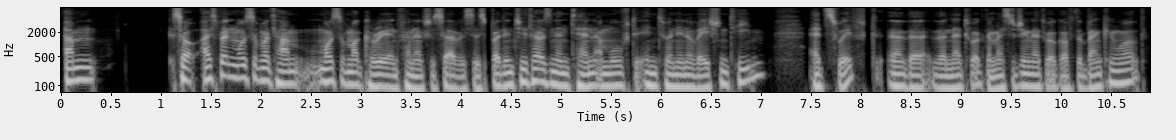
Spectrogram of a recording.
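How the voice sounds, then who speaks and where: A man's voice: low voice, a little fast, creaky, no room sound, clean studio sound. A man in his fifties who grew up in Germany, with an accent that mixes British and German, telling his story as an interview guest with frequent restarts and repeated words. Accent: mixed British and German. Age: 50s. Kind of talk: conversational interview.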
